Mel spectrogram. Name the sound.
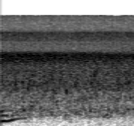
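flowing river stream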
